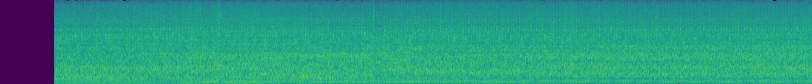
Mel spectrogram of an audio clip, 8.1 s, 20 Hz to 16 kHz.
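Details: Honda B18C with CP pistons at cold idle: fast uneven knocking about four per second over a rough engine note, going away when warm; possibly piston slap, unconfirmed.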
